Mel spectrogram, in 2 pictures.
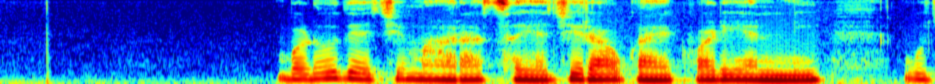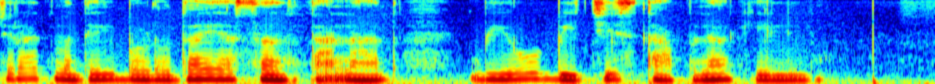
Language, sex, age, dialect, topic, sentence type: Marathi, female, 41-45, Northern Konkan, banking, statement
